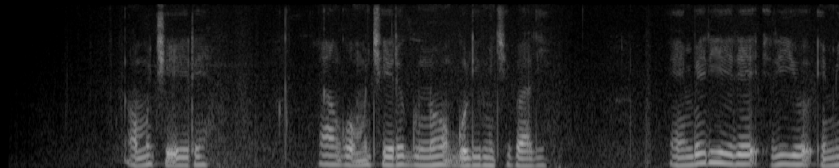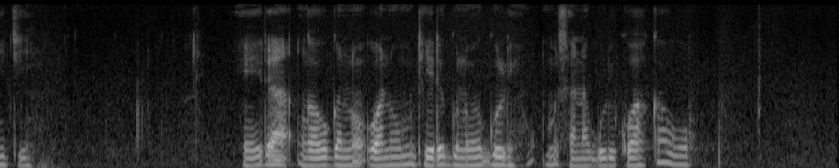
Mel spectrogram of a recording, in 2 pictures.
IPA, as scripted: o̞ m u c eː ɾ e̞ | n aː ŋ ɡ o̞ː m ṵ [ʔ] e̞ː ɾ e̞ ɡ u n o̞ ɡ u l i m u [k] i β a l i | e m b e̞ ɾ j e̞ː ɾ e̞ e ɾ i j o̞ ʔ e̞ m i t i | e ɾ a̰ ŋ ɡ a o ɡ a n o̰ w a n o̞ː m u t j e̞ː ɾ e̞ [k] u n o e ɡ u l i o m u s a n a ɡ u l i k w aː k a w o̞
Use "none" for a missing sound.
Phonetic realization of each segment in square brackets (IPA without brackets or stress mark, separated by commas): c, c, ɡ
